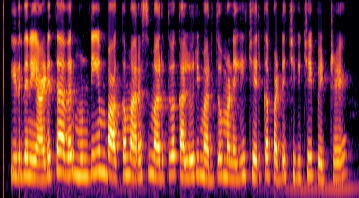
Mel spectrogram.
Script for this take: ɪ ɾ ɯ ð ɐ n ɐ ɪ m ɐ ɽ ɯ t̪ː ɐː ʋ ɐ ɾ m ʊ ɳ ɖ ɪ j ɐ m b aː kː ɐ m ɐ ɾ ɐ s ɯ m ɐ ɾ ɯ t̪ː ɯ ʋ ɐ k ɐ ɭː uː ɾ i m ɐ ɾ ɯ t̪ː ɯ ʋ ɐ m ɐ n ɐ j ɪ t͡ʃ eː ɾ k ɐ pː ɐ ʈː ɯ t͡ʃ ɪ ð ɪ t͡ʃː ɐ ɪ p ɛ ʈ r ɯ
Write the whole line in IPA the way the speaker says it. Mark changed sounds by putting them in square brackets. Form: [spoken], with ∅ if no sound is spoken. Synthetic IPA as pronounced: ɪ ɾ ɯ ð ɐ n ɐ ɪ [∅] ɐ ɽ ɯ t̪ː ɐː ʋ ɐ ɾ m ʊ ɳ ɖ ɪ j ɐ m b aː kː ɐ m ɐ ɾ ɐ s ɯ m ɐ ɾ ɯ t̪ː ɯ ʋ ɐ k ɐ [lː] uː ɾ i m ɐ ɾ ɯ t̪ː ɯ ʋ ɐ m ɐ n ɐ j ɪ t͡ʃ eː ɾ k ɐ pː ɐ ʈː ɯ t͡ʃ ɪ [ɣ] ɪ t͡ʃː ɐ ɪ p ɛ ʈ r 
